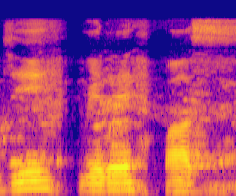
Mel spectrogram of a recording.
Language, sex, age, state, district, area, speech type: Urdu, male, 30-45, Uttar Pradesh, Muzaffarnagar, urban, spontaneous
